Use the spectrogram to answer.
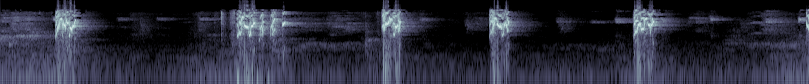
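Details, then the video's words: Lovebird calling to make silent lovebirds respond: piercing, scratchy high chirps, six bursts in eight seconds at uneven intervals, with quiet between them. "Suara Burung Lovebird, Memanggil, Yang Bisu Langsung Nyaut, Ngekek Panjang Gacor Respon Langsung."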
